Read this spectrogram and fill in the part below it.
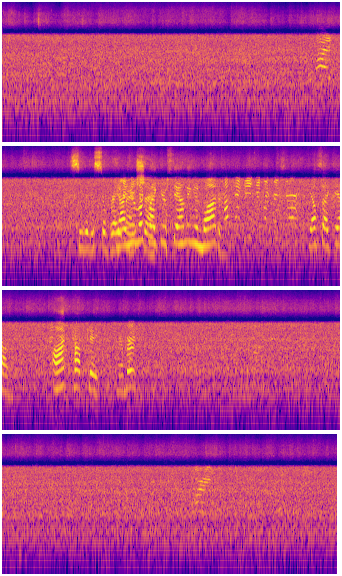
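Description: A river rushes steadily over rocks close by.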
